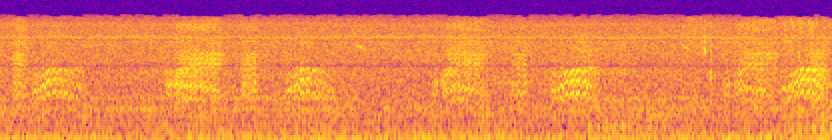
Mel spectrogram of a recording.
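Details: Acorn woodpeckers in riparian habitat along the Santa Margarita River call and display while exchanging a coveted perch: harsh, nasal, laughing calls in short bursts, about five in four seconds, over a steady low rumble.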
